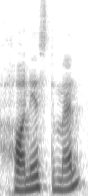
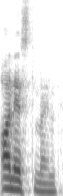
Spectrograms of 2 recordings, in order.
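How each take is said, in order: First: The word begins with an h sound. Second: The word begins with a vowel sound. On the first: The speaker calls it wrong. "It is not हॉनेस्ट man, don't pronounce it as a हॉनेस्ट" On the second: The speaker calls it right. "उसका उच्चार ओ से start होता है"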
